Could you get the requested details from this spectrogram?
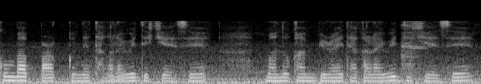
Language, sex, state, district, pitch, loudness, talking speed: Nagamese, female, Nagaland, Dimapur, 145 Hz, -16 LUFS, 160 wpm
